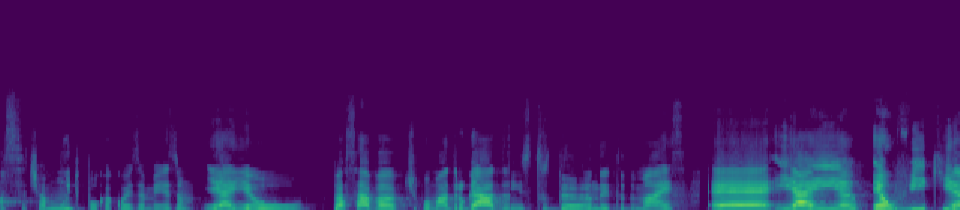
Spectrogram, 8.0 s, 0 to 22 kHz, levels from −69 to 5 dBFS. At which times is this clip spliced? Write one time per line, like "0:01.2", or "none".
0:04.2
0:05.8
